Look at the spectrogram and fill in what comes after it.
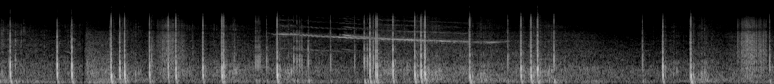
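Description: Fireworks going off: a rapid, irregular string of sharp bangs and crackles. A high whistle starts about three seconds in and falls slowly in pitch for about two seconds.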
